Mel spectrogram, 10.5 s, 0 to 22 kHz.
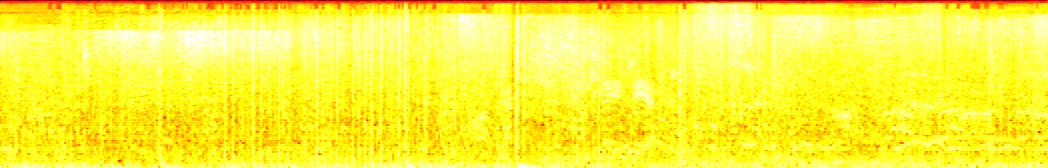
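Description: Gunfire in the video game Borderlands 3: dense, continuous rattling shots and bursts with a few sharper blasts, running steadily throughout and mixed with game noise.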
